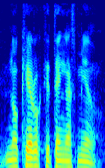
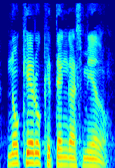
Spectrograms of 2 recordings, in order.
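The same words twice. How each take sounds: First: Much softer, hushed reassurance; soft near-tears. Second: A hint of a gentle father; fatherly reassurance. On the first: Retold or imitated. Recalling God's words while he was crying, hushed and soft. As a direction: let it fall to almost nothing. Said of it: "Estaba llorando". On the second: God speaking to him like a papá, softly reassuring. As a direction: say it like a father calming his son. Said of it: "como un papá".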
